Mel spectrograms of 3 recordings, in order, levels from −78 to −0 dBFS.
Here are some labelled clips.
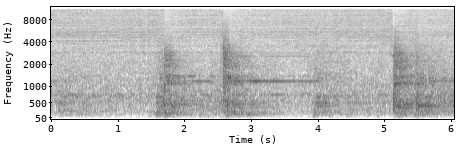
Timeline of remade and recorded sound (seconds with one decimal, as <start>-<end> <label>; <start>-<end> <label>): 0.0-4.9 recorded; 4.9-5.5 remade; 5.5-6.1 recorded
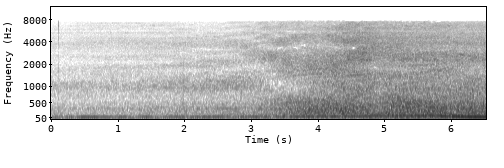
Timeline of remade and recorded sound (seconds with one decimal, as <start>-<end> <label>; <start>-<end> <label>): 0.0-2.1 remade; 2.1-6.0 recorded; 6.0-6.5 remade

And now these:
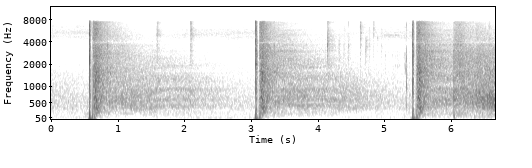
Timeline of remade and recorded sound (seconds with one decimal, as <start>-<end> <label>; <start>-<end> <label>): 0.0-1.5 recorded; 1.5-2.7 remade; 2.7-3.4 recorded; 3.4-4.3 remade; 4.3-5.6 recorded; 5.6-6.2 remade; 6.2-6.7 recorded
